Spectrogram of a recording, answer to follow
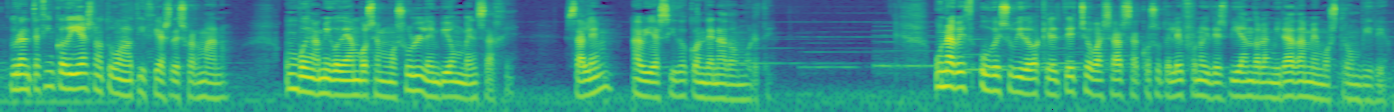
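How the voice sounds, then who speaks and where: Man acting as male war reporter, mid-pitched voice, measured solemn narration, grave storytelling, audio drama, music underneath. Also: darkish tone, natural voice. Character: male war reporter recounting grim events in Iraq. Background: music bed.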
